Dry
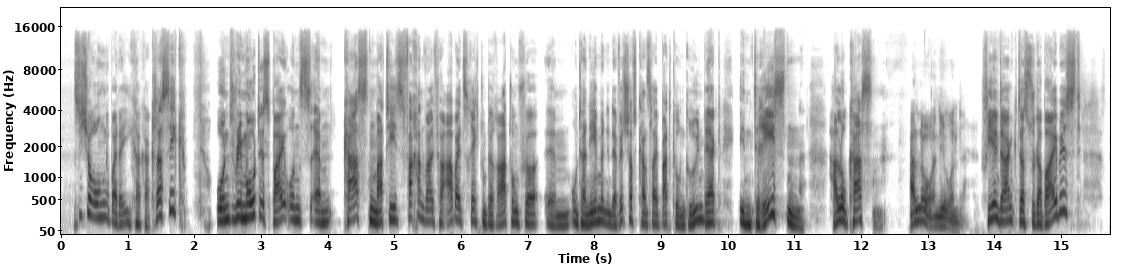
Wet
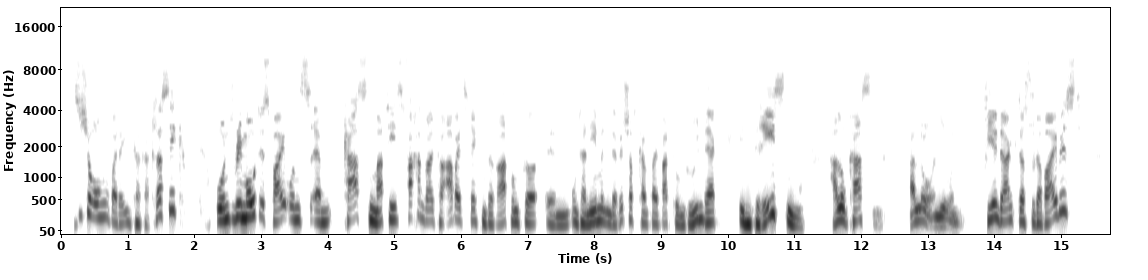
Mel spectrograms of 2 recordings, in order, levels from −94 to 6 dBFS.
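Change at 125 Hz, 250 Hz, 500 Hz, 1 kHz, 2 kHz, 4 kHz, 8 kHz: -4.0 dB, -4.5 dB, -7.0 dB, -15.5 dB, under -20 dB, under -30 dB, under -35 dB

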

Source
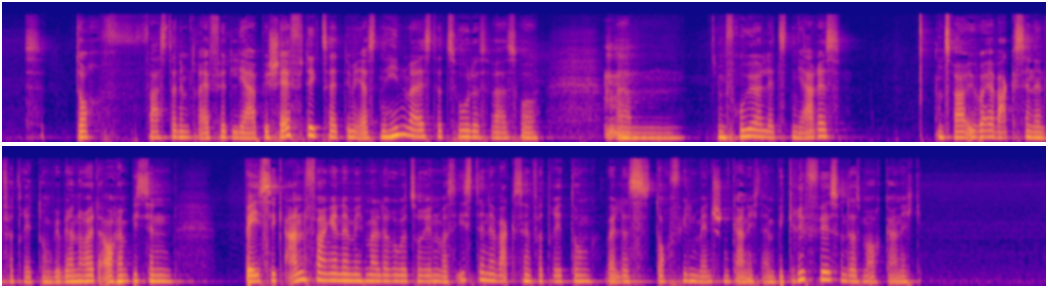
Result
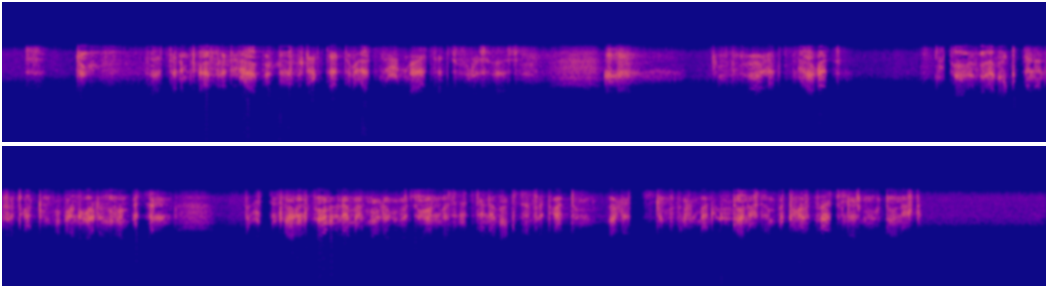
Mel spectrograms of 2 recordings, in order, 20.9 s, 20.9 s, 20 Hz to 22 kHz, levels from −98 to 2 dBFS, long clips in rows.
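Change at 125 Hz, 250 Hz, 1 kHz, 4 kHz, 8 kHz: under -40 dB, under -40 dB, under -40 dB, +1.0 dB, -33.0 dB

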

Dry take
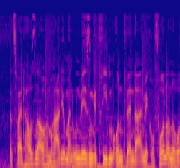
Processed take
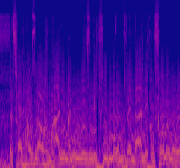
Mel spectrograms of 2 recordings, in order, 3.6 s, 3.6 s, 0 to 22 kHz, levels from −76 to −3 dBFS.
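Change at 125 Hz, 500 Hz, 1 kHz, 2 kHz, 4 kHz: -13.5 dB, -14.0 dB, -11.5 dB, -8.0 dB, -5.0 dB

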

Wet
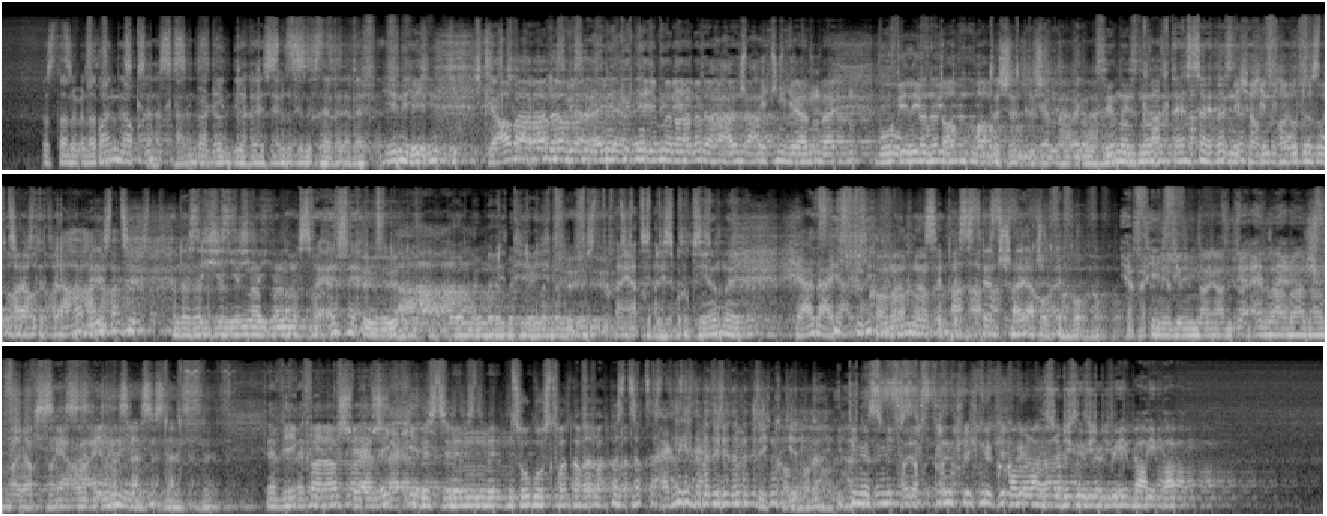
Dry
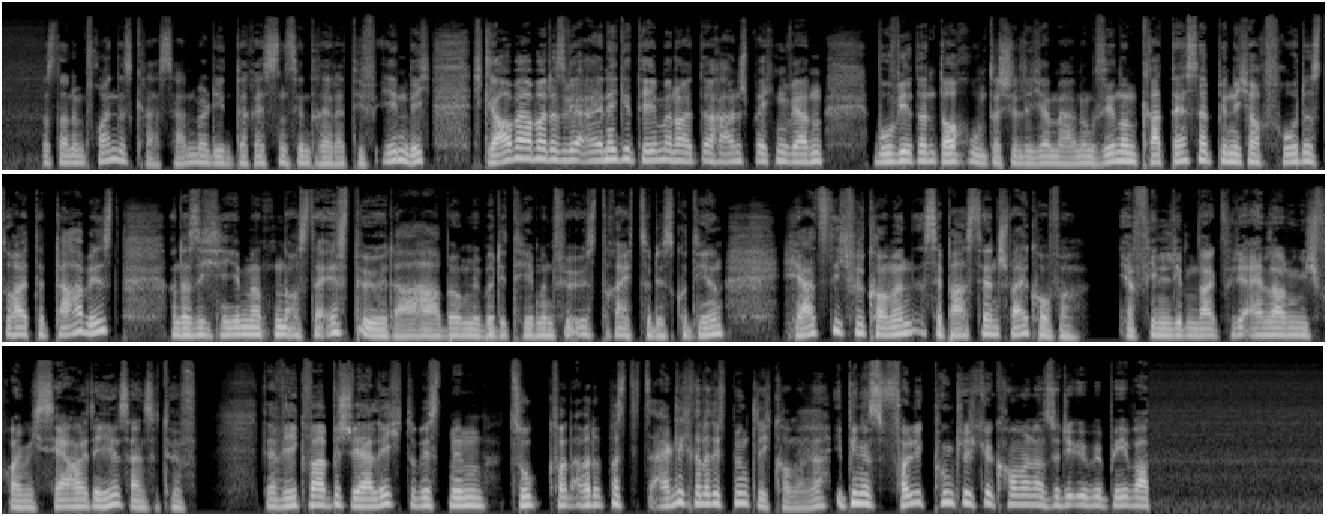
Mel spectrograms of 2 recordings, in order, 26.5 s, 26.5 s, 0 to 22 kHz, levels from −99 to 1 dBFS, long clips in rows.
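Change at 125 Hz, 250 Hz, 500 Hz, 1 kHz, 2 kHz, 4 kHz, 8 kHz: +2.0 dB, +1.5 dB, +1.5 dB, +2.0 dB, +5.5 dB, +9.5 dB, +11.0 dB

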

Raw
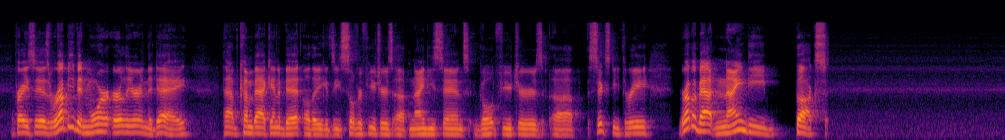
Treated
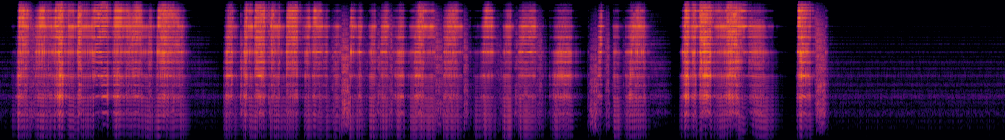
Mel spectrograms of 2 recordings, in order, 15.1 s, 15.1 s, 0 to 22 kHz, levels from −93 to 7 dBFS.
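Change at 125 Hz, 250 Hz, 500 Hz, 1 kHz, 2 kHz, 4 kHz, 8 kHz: under -35 dB, under -30 dB, -25.0 dB, -8.5 dB, -1.5 dB, +13.5 dB, +26.0 dB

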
